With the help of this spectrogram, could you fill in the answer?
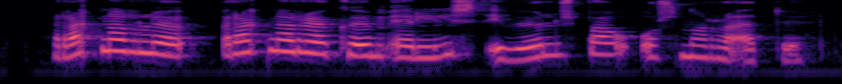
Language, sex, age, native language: Icelandic, female, 40-49, Icelandic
